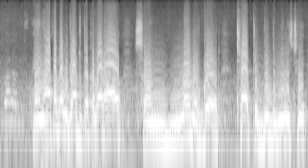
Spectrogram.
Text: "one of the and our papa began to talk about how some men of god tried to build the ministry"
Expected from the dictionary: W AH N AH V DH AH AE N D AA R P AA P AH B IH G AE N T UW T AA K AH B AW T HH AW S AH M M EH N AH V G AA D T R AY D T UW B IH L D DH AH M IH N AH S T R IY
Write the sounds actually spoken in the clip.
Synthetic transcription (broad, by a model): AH N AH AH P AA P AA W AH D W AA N T UW T AA K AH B AW T HH AW S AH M M EH N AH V G AA D T R AY D T UW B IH D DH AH M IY N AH S T R IY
